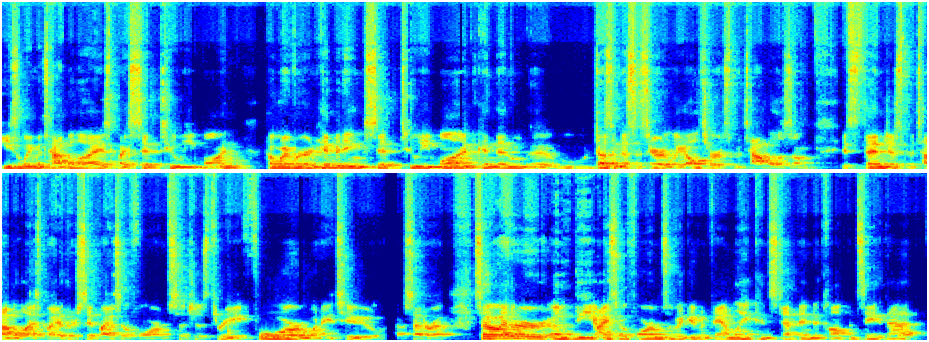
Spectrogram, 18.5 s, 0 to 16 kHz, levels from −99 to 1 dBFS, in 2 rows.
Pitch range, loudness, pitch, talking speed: 120-145 Hz, -20 LUFS, 125 Hz, 145 wpm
